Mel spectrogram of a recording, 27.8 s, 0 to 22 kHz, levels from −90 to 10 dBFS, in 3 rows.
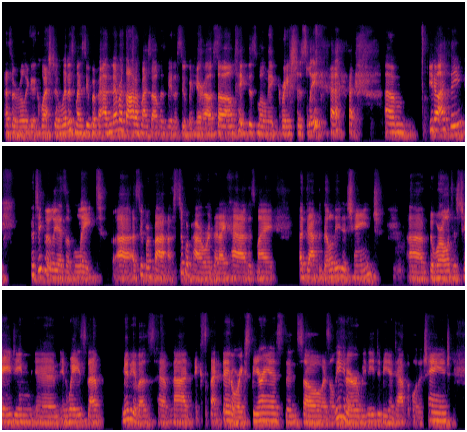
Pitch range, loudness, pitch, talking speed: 150-185 Hz, -25 LUFS, 165 Hz, 160 wpm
